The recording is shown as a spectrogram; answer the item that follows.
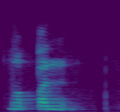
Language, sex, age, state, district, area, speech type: Manipuri, female, 18-30, Manipur, Tengnoupal, rural, read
